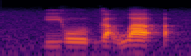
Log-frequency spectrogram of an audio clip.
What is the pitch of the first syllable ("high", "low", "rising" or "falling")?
low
